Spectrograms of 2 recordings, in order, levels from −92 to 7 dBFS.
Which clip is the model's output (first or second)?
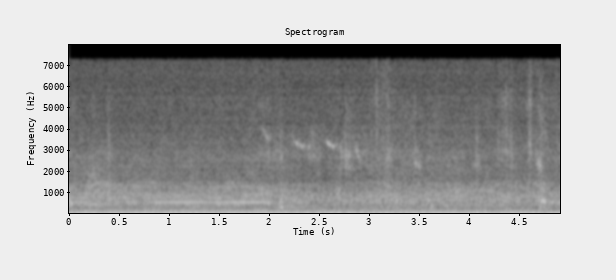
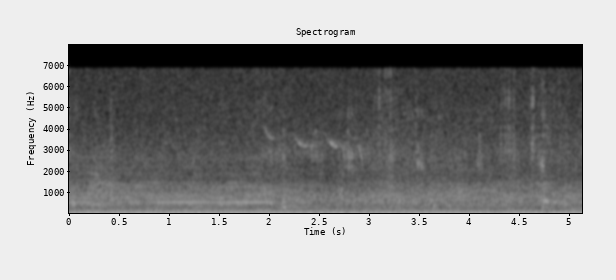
first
